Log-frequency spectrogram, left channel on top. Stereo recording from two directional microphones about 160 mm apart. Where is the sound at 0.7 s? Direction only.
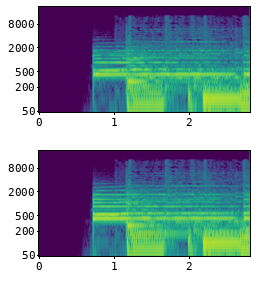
Centre (ahead or behind).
